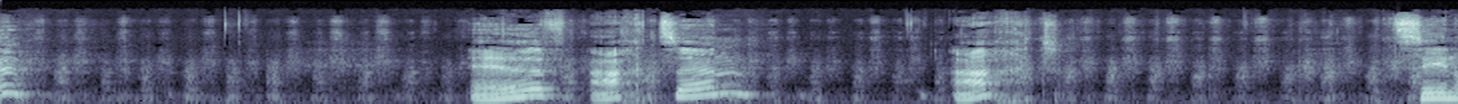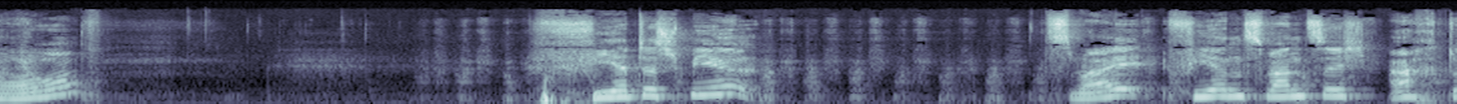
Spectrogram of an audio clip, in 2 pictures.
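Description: A coin scratches rapidly across a scratch card.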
